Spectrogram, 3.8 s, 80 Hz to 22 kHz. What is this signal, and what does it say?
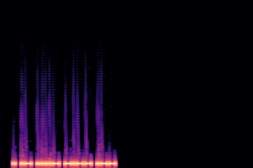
Morse code, heard as a keyed tone, about 40 wpm, 700 Hz. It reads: EA4YW
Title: DXCC-100 Call Signs - 5 Characters - 40wpm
